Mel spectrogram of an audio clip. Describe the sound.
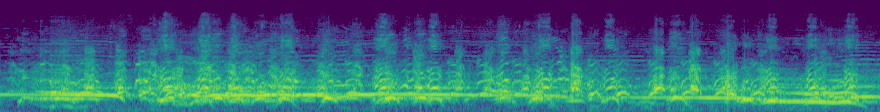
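A man's howl, then a sled dog team answering with loud overlapping howls, yips and barks, many voices rising and falling together in a dense, continuous chorus.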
